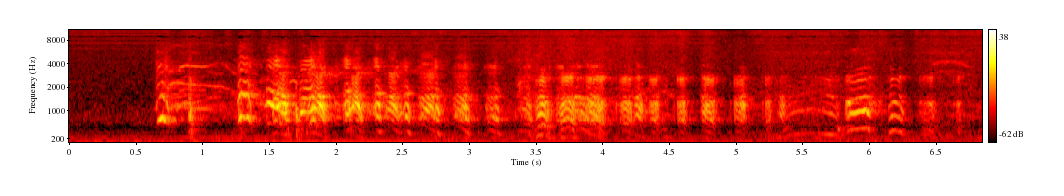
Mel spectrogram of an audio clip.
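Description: Laughter: a run of quick chuckles starting under a second in, loudest early on and fading out near the end.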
